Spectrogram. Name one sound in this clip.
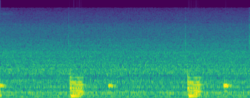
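Short soft beeps sound as menu choices change.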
